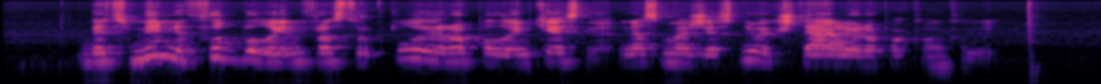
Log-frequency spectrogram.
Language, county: Lithuanian, Vilnius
